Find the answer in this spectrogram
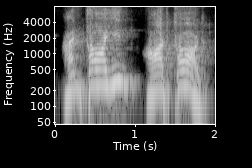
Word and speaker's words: Antoine Artaud: For example, Antoine Artaud, he is spelled as Artaud. You see, Antoine Artaud, but actually it is pronounced as, I don't know French, I have heard people pronouncing it that way, Antoine Artaud.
